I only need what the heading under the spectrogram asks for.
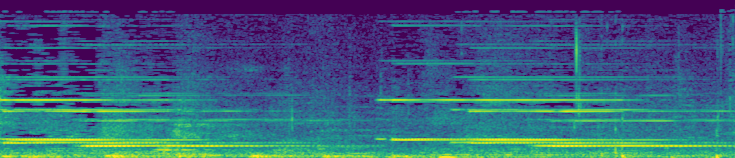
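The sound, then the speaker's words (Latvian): A bell rings in a parliament chamber to call members to a vote. Steady, sustained tones carry through the whole clip over a low murmur of voices. “Lūdzu zvanu.”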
